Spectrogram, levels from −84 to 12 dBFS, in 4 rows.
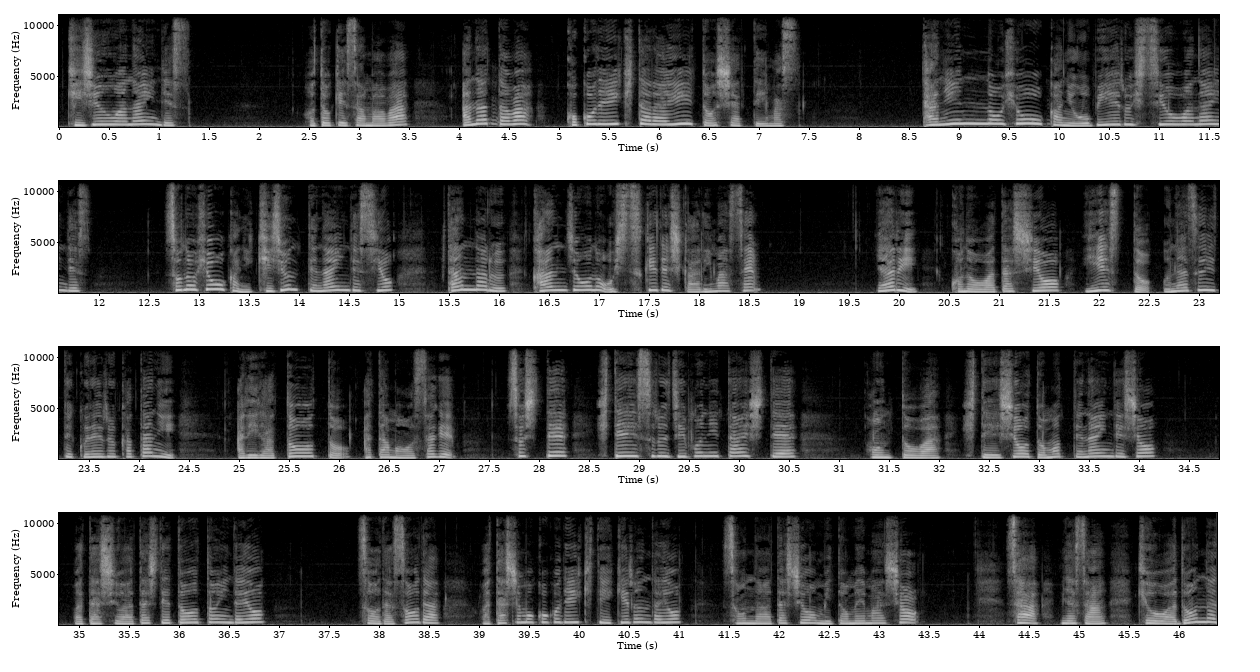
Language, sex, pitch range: Japanese, female, 225-320 Hz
